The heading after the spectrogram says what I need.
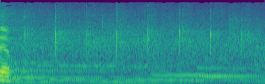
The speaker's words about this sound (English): add some excitement to your clap. And add a shout of praise to it.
